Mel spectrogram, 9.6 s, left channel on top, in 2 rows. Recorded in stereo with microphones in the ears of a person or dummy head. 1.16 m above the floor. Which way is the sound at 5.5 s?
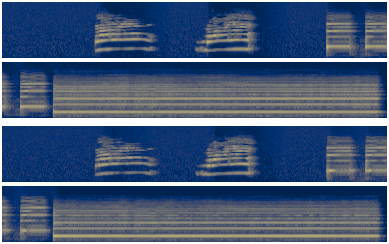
5° left (ahead or behind).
